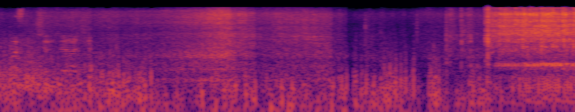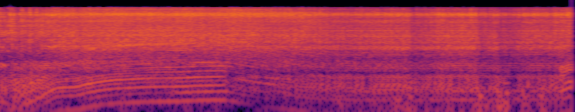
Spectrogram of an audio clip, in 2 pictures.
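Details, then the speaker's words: Two-stroke string trimmer after replacing a damaged starter-side crankshaft seal that caused crankcase air leak: rough handling noise, then steady buzz that revs up cleanly and holds even, no surging; runs perfectly without adjustment. "не надо настраивать все работает отлично"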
